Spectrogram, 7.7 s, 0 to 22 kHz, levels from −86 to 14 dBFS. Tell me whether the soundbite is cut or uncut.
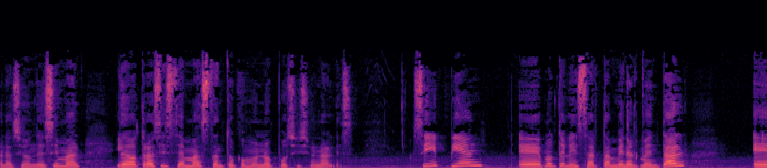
cut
